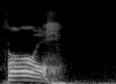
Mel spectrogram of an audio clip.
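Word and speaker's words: Ferrell: Cleland Farrell, did I say his name right? Farrell. Apparently it's Farrell.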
